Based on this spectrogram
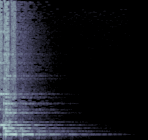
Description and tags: An synthesized user interface sound effect to be used in sci-fi games, or similar futuristic sounding games. Useful for all kind of menus when having the cursor moving though, or clicking on, the different options.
